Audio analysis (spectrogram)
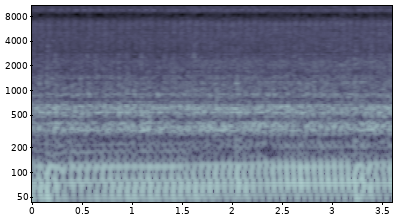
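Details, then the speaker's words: Honda Cub C70 under restoration, single ticks over at a steady, fairly even idle with a soft regular beat and no knocking; normal idle. "oh yeah I'll set it to where I want it though I think I think the air screw is where I want it"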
